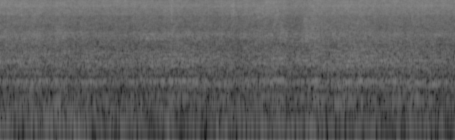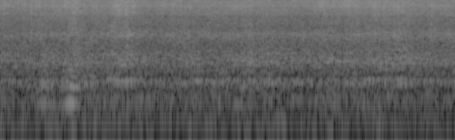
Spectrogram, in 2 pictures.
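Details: Bees in a small wildlife garden in Crookes, a steady low hum with bands near the wingbeat pitch, holding constant for nine seconds with a brief louder swell midway.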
